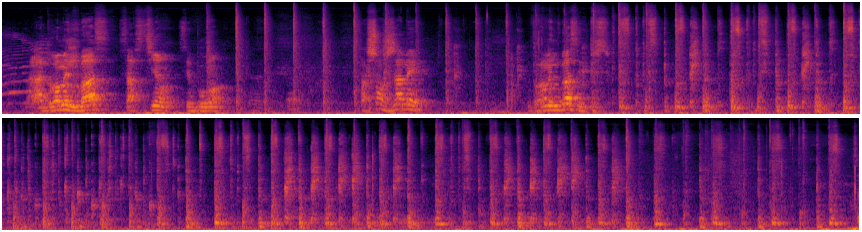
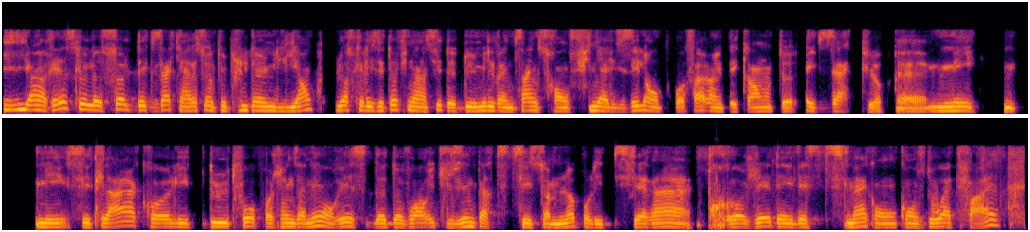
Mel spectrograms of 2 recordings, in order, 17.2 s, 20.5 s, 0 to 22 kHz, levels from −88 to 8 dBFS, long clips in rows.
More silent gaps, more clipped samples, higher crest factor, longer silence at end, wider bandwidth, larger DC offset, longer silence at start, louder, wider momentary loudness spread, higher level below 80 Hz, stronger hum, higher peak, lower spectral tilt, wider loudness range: second, none vs 3.29-3.35 s, 6.70-6.75 s, 8.55-8.61 s, 8.89-8.94 s, 9.82-10.03 s, 10.23-10.61 s; neither; first, 24 dB vs 12 dB; about the same, 0 s vs 0 s; first, over 20 kHz vs 8.2 kHz; neither; about the same, 0 s vs 0 s; second, -27 LUFS vs -13 LUFS; first, 15 LU vs 5 LU; first, -40 dBFS vs -54 dBFS; neither; about the same, -4 dBFS vs -2 dBFS; second, -4 dB/octave vs -5.5 dB/octave; first, 5 LU vs 1 LU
